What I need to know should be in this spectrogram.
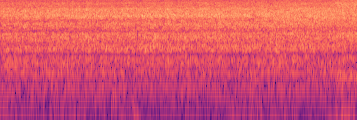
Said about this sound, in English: Got the little waterfall behind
